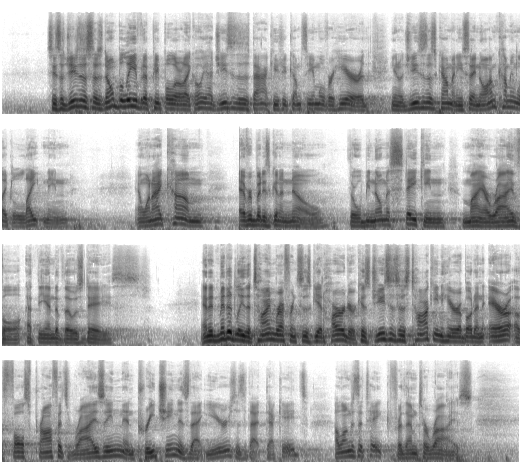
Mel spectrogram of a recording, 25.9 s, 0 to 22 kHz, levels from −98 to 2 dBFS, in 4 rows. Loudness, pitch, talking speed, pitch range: -21 LUFS, 130 Hz, 210 wpm, 105-145 Hz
